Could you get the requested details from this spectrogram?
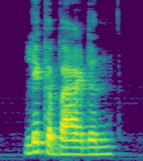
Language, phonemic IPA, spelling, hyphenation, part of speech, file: Dutch, /ˈlɪ.kəˌbaːr.də(n)/, likkebaarden, lik‧ke‧baar‧den, verb, Nl-likkebaarden.ogg
- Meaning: to salivate, to lick one's lips (to anticipate with pleasure)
